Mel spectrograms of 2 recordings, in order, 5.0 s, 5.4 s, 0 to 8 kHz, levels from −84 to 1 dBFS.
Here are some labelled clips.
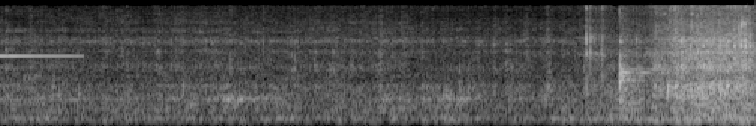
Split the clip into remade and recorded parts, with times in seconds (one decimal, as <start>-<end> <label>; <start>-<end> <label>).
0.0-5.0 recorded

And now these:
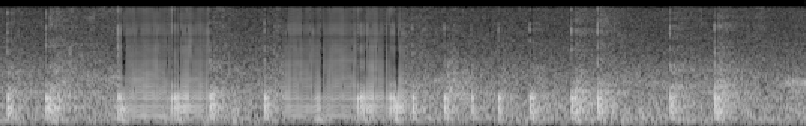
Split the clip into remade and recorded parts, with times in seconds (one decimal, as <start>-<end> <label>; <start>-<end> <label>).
0.0-0.8 recorded; 0.8-1.4 remade; 1.4-1.9 recorded; 1.9-2.7 remade; 2.7-5.4 recorded

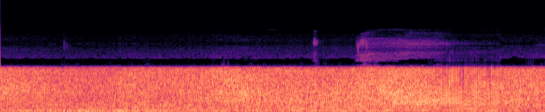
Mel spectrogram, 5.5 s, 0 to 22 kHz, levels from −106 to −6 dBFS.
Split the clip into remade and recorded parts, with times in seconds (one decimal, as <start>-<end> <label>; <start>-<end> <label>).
0.0-4.4 recorded; 4.4-5.0 remade; 5.0-5.5 recorded

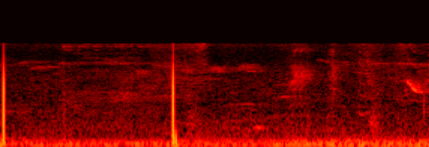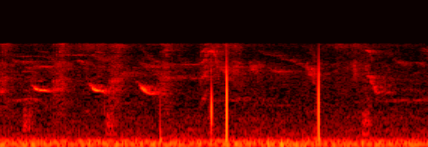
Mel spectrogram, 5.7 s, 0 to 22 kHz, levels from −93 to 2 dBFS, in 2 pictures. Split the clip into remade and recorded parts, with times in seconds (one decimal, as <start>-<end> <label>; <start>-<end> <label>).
0.0-0.4 recorded; 0.4-1.0 remade; 1.0-5.7 recorded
